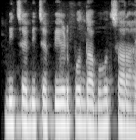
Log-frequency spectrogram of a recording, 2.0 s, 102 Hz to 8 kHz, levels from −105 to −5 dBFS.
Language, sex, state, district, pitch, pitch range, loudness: Rajasthani, female, Rajasthan, Churu, 160 Hz, 160-165 Hz, -16 LUFS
